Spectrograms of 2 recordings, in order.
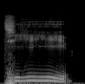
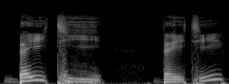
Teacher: la voyelle longue Ya, ça nous donne le son Ti, donc Ti prolongé, Ti, comme dans Beiti.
